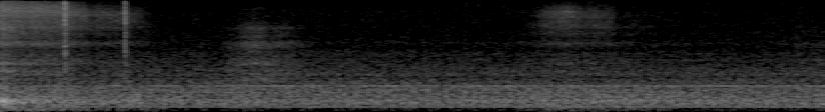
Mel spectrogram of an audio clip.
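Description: Near silence: faint room tone with a thin steady hum and a couple of faint ticks in the first second.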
